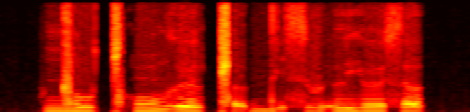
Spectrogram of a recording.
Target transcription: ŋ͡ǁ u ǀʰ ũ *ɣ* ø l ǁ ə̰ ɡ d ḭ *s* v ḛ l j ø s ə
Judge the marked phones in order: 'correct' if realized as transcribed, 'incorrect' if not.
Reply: correct, correct

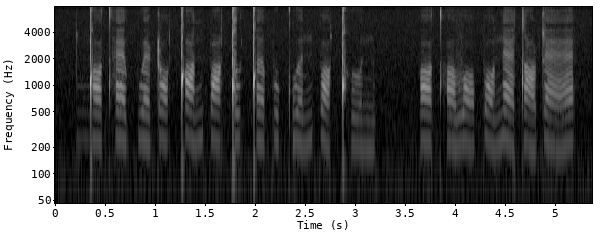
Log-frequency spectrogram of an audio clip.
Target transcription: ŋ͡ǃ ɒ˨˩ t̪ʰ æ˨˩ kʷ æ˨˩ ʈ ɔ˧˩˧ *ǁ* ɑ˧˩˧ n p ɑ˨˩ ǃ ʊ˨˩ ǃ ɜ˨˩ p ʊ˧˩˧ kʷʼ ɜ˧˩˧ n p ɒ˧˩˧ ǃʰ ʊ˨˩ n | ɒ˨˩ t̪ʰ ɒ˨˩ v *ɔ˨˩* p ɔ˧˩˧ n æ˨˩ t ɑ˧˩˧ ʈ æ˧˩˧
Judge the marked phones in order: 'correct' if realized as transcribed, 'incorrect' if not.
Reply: incorrect: ǃ, incorrect: ɔ˧˩˧

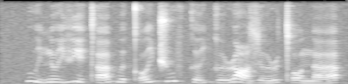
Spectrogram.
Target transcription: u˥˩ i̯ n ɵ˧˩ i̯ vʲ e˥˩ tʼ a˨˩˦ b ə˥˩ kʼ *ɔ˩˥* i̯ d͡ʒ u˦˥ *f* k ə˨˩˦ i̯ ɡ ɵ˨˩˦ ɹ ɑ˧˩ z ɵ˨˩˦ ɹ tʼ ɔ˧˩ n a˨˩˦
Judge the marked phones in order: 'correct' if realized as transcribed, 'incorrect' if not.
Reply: correct, correct

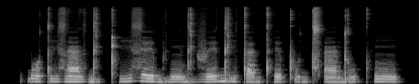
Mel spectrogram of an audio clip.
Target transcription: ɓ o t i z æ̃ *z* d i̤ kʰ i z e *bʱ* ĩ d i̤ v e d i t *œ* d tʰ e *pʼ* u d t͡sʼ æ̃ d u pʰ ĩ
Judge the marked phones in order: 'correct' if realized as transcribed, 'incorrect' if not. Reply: correct, correct, incorrect: æ, correct

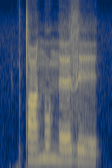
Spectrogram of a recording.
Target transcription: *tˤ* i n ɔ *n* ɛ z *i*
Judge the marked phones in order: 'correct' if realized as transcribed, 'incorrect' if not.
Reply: correct, correct, incorrect: e

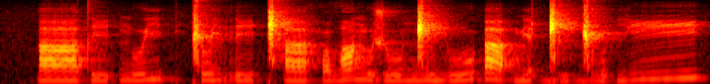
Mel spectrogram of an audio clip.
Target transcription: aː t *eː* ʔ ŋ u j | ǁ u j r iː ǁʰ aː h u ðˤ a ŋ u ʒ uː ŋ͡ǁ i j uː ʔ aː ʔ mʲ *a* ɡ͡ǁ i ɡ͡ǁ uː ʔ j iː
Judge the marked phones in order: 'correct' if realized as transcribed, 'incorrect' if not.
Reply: incorrect: iː, correct

